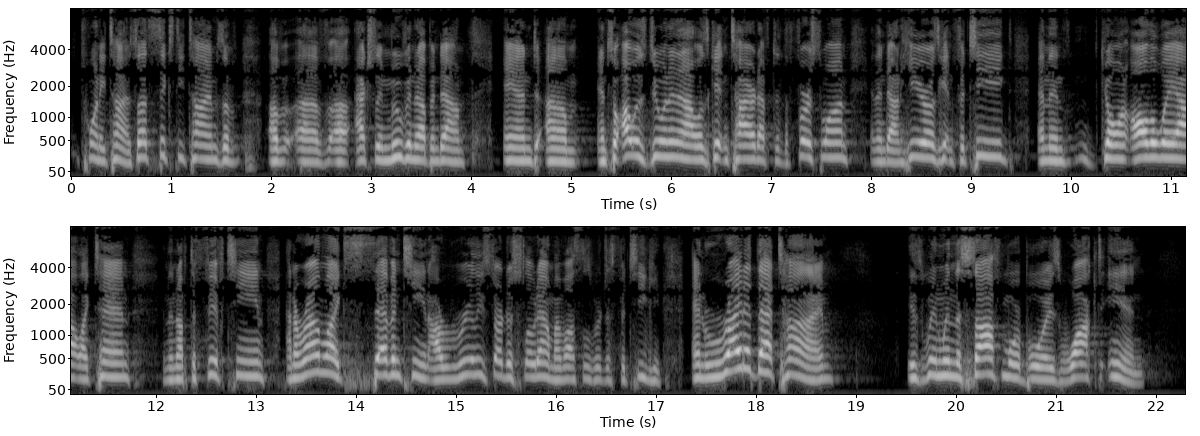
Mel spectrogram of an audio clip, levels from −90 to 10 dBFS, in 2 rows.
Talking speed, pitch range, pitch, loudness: 220 wpm, 180-230 Hz, 200 Hz, -24 LUFS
